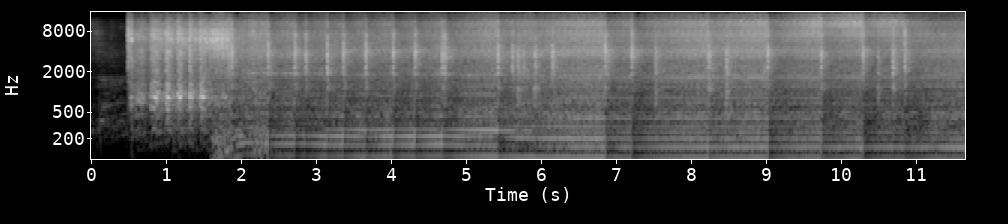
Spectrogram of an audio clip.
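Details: 2008 Honda Civic Si: once the engine catches, sharp, uneven, loud knocks cut through the idle several times a second; came on suddenly, cause not yet known. Engine knocking.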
